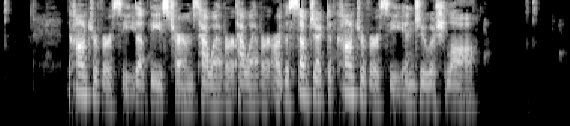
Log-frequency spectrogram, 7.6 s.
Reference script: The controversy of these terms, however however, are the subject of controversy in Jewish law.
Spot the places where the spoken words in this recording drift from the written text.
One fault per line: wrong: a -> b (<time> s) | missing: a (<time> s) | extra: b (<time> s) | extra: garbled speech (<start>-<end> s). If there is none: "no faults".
no faults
